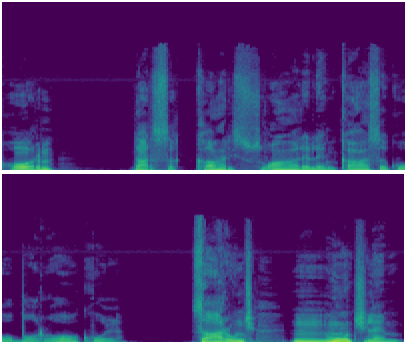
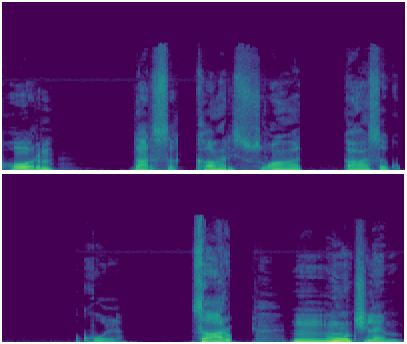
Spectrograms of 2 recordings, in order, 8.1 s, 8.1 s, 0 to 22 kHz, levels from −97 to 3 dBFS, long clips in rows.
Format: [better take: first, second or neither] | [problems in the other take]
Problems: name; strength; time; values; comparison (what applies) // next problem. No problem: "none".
first | audio cutting out; at 3 s, at 4 s for 1 s and at 6.5 s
